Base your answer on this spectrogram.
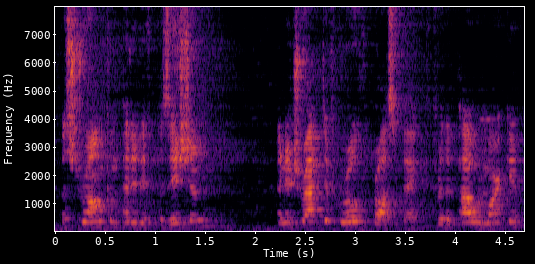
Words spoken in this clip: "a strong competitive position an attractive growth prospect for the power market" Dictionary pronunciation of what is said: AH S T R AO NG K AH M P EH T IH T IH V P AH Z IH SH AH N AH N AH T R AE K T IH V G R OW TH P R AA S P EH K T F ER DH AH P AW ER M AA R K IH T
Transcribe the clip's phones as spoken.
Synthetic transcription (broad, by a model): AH S T R AO NG K AH M P EH T IH T IH V P AH Z IH SH AH N AH N AH T R AE K T IH V G R OW TH P R AA S P EH K T F ER DH AH P AW ER M AA R K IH T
